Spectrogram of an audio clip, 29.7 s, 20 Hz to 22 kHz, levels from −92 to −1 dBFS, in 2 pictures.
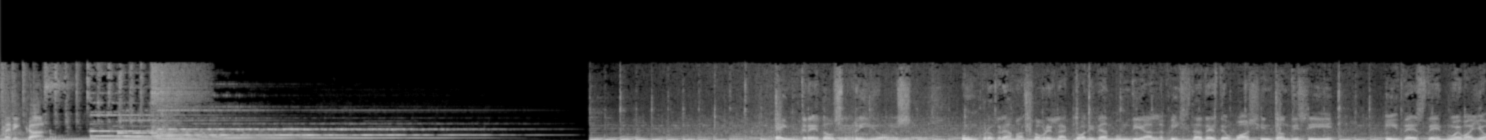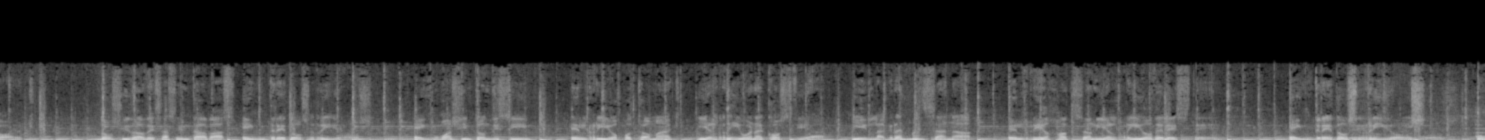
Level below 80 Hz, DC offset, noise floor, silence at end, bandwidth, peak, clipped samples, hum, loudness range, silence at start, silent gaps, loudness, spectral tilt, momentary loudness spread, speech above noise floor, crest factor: -34 dBFS; under 0.1%; -57 dBFS; 0 s; 12.5 kHz; -8 dBFS; under 0.1%; none; 5 LU; 0 s; none; -25 LUFS; -5.5 dB/octave; 8 LU; 33 dB; 16 dB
